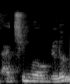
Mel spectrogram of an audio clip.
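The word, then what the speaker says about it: Acemoğlu: And especially two people, the Turkish economist Acemoglu and David Otter. The right way to pronounce the Turkish name is Acemoglu.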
